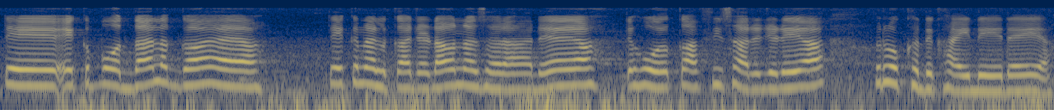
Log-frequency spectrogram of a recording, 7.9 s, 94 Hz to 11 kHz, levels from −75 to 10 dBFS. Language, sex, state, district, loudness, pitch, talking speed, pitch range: Punjabi, female, Punjab, Kapurthala, -14 LUFS, 265 Hz, 190 wpm, 245-280 Hz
